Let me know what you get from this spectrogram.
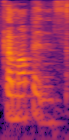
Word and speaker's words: Comeuppance: Come up. How do you say it? – Comeuppance. – Comeuppance. – Like come muffins.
